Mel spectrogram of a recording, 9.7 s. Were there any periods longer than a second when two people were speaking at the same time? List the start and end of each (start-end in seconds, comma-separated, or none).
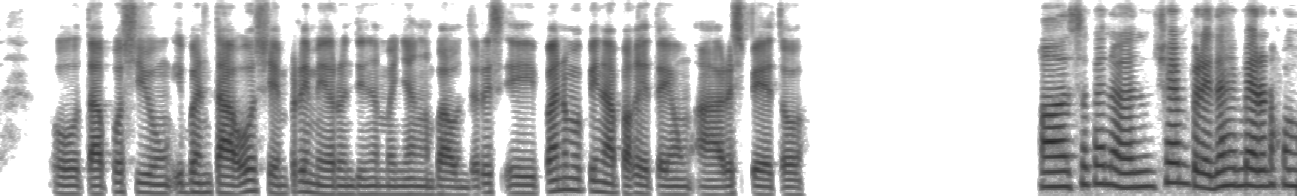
none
